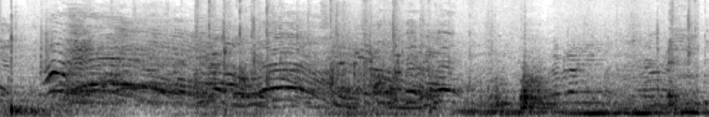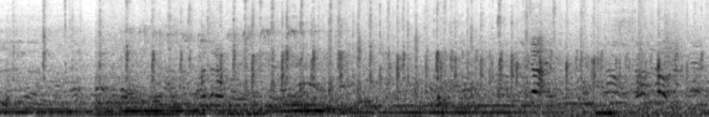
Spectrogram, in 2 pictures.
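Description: Voices shouting and calling out across a football pitch for the first few seconds, then a steady low rumble with scattered small clicks.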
